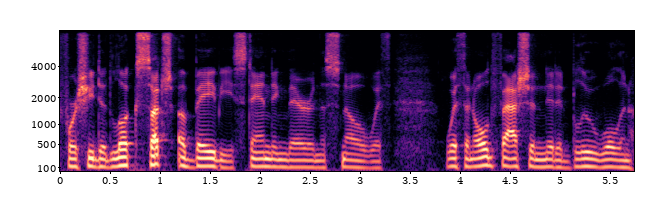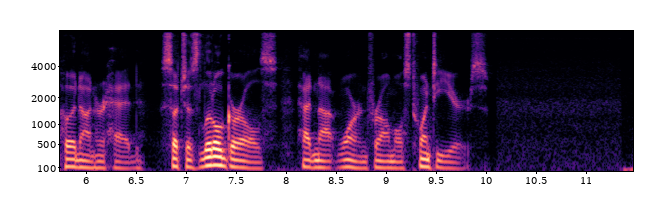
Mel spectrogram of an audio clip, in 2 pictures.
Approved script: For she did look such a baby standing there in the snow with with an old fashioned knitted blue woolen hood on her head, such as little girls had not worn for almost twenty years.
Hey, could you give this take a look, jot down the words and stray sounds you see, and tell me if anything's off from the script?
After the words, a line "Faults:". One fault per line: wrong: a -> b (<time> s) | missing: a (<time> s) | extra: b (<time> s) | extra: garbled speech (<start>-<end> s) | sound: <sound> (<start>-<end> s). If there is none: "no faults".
For she did look such a baby standing there in the snow with with an old fashioned knitted blue woolen hood on her head, such as little girls had not worn for almost twenty years.
Faults:
no faults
